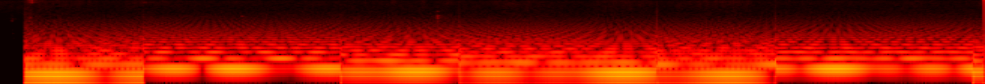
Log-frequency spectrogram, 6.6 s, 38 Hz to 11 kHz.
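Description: Xfer Serum software-synth bass patch playing a line of long, low notes, about one note a second with no gaps. The patch is a default saw wave in four detuned unison voices through a 12 dB low-pass filter with drive, heard without its sidechain.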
